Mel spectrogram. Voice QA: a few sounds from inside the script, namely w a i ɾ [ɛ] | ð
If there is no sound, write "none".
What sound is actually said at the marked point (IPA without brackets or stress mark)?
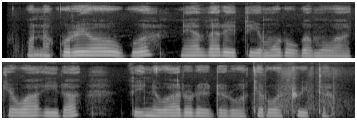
a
